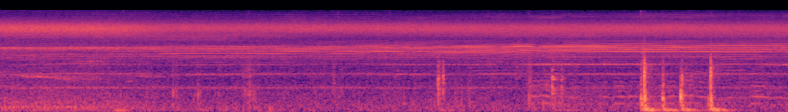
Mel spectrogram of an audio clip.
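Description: Steady high-pitched insect drone, with a quick run of four sharp knocks near the end.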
